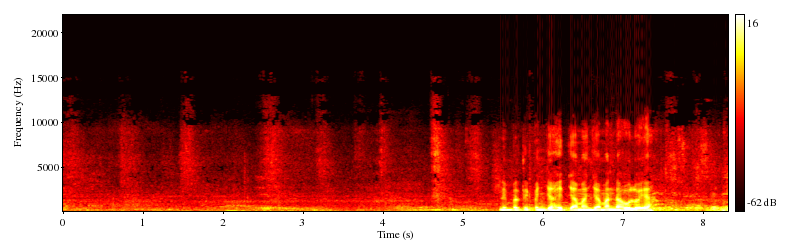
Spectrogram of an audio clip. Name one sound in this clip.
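Footsteps walk on a stone floor.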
